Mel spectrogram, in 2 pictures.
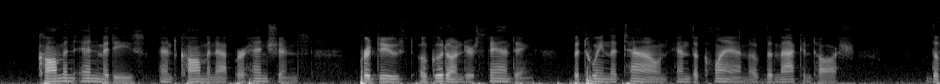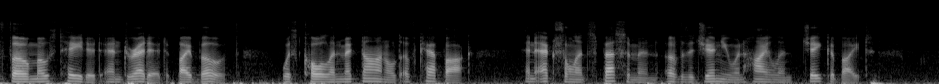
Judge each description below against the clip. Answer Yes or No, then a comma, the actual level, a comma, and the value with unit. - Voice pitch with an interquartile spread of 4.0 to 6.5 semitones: No, average, 3.6 semitones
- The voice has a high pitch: No, low, 120 Hz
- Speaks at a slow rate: Yes, slow, 120 wpm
